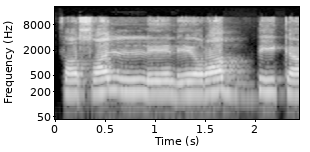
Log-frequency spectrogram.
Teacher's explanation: स्वाद निकालना है, इसको मोटा भी पढ़ना है और छोटी सी सीटी भी बजनी है इसमें। फसल्ली लिरब्बिका, रा को मोटा पढ़ना है, लिरब्बिका लाम को जेर वाज़ेह करके पढ़ना है, लिरब्बिका मजहूल करके लिरब्बिका नहीं पढ़ेंगे।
